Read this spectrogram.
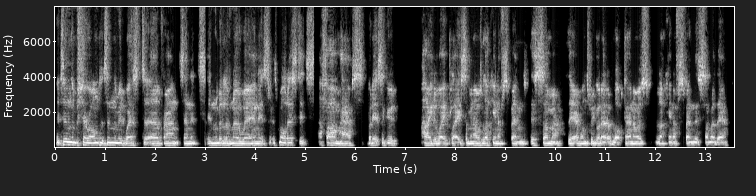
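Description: A man who is a theatre director, talking through his work in a relaxed interview and often restarting his phrases. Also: lowish voice, a little fast, reverberant, rough recording.

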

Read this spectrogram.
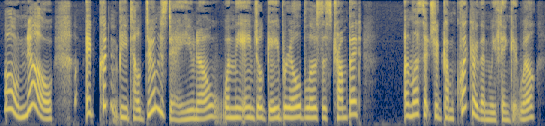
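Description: A woman's voice: on the high side, sing-song, moderate pace, a little mellow, no room sound, studio quality, voice pushed up. A woman voicing a cheerful, naive little girl in an audiobook, eager and earnest, rambling on chattily. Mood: earnest, chatty. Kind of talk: audiobook character dialogue.

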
